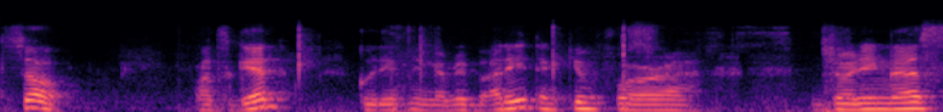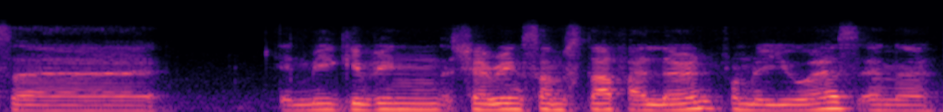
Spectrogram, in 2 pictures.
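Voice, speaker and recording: A man's voice: fairly high pitch, slight background noise. Casual Malaysian man, dull lo-fi audio. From Kuching, Sarawak, Malaysia. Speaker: guest speaker, startup founder. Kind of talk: casual slide presentation. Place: online video call with screen sharing. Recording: dull lo-fi online call audio.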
